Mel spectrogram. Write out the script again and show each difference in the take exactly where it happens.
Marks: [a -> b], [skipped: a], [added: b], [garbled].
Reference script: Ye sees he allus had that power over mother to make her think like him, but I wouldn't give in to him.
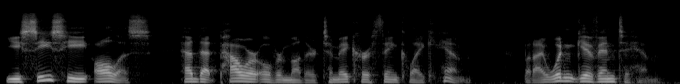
Ye sees he allus had that power over mother to make her think like him, but I wouldn't give in to him.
